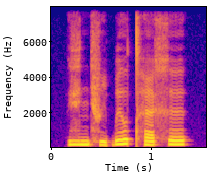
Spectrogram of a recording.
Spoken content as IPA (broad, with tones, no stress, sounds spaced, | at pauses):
vʲ ə˧ nʲ f i˩ ɓ ɘ˥ o̯ tʰ æ˧ x ɘ˧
